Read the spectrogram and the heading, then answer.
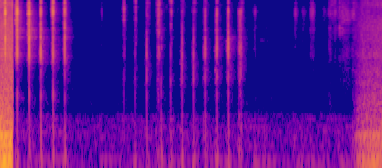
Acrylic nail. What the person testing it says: when it has a high pitched tapping that's how you know it's dry and if it sounds kind of dull that's how you know you need to wait a little bit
